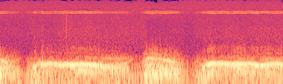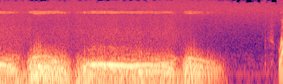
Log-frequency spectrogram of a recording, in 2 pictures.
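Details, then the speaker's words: Teaching example of wheezes: continuous, musical, relatively high-pitched hissing or shrill whistling tones through each breath over several cycles, lasting longer than crackles, from narrowed airways. "compared to crackles wheezes and rhonchi lasts much longer and sound more musical wheezes are relatively high pitched and have a hissing or shrill quality"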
